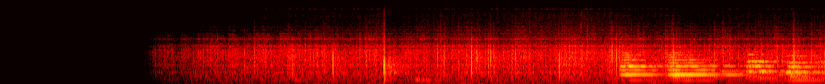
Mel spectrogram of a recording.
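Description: Acoustic-era celluloid phonograph cylinder starting to play: surface hiss fades in about a second in, scattered with sharp clicks. Near the end, a recorded instrumental introduction with held notes begins over the hiss.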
